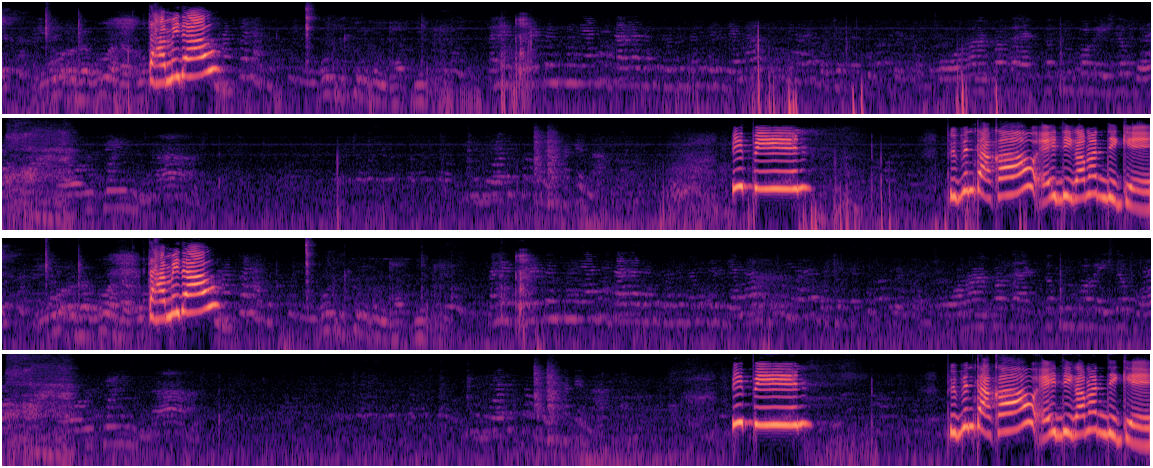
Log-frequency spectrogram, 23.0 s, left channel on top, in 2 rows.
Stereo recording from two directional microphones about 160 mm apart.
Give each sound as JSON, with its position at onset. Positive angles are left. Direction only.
{"t": 1.1, "sound": "a sound", "side_deg": -55}
{"t": 18.8, "sound": "female singing", "side_deg": -20}
{"t": 20.9, "sound": "a woman's voice", "side_deg": -30}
